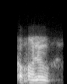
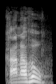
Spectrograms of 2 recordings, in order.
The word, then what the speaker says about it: Cojonu: It's like cojonu. Cojonu. It's cojonu. Like new cojos.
